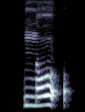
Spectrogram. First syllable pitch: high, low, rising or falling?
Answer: falling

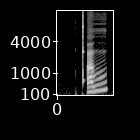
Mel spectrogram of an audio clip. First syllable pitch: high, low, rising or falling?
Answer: rising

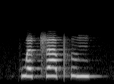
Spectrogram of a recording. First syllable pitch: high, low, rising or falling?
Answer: falling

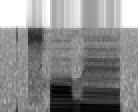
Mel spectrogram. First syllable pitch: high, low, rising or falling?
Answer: high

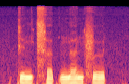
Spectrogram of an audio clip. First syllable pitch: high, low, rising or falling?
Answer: low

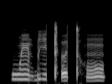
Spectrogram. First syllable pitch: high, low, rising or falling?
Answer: falling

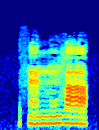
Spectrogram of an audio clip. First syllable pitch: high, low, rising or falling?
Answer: low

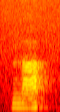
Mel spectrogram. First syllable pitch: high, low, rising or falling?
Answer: rising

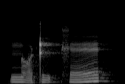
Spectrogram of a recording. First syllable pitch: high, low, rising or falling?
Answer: low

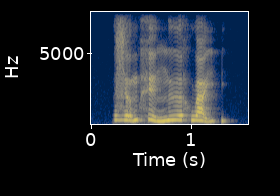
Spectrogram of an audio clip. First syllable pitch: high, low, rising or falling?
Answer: rising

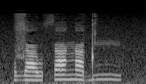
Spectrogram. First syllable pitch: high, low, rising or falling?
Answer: low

